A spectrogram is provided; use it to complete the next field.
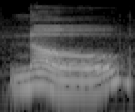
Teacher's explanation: english many languages will have an o sound that's one sound in english ours glides o from a rounded o to a more closed uh sound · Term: diphthong o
